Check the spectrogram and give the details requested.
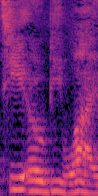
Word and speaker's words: Tobe: So, originally in the in the script for Fantasm, he it was spelled T O B Y, but he spelled with an E.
